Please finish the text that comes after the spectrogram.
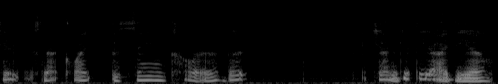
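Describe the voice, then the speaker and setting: A woman with a cold, her voice hoarse and froggy, casually talking herself through decorating a planner page, with plenty of okays and uhs as she thinks aloud. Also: medium pitch, moderate pace, mellow. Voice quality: raspy, froggy voice. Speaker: digital planner video creator. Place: indoors at a tabletop, hands working an overhead-filmed tablet.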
